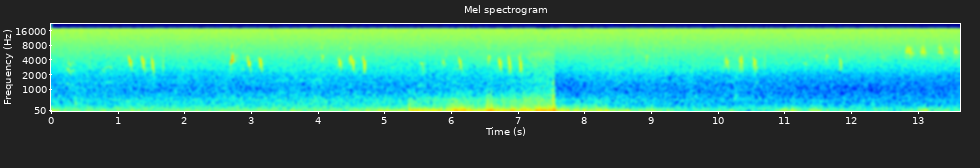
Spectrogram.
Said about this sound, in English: Very low pitch type 3 variant. Recording, the bird's calling now.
